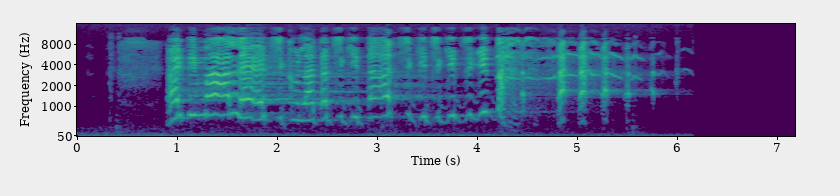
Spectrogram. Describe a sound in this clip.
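A young boy talks with animation, close by.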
